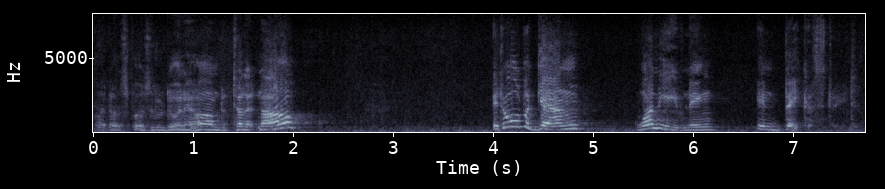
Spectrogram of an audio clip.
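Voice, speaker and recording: Casting: self-important older English duffer, 1940s film, creaky voice, very animated storytelling, slight soundtrack hiss. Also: male voice, sits high, measured pace, pauses often, highs cut off, heavily acted. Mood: jovial, self-important. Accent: British. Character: jovial, bumbling older English gentleman, fond storyteller. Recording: noisy old film soundtrack.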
